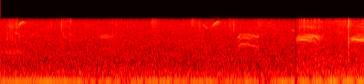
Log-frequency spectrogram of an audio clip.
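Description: Birds calling outdoors, with crow-like caws: a handful of short, separate calls scattered through, over a steady low hum.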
